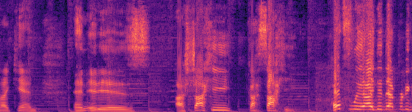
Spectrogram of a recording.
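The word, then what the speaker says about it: Asahi Kasei: best shot that I can, and it is Asahi Kasahi.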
